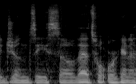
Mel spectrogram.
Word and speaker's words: Junzi: best tech Gen Z I think it might be pronounced young Z I don't know Ju and Zi I don't know what it is probably it's pronounced young Z but people are gonna say John Z so that's what we're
